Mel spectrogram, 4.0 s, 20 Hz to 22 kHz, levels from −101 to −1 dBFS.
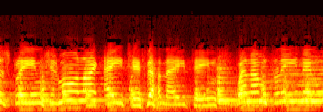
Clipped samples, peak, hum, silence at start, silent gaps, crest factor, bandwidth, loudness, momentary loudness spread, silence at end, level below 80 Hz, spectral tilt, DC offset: under 0.1%; -4 dBFS; none; 0 s; none; 18 dB; 5.4 kHz; -21 LUFS; 5 LU; 0 s; -62 dBFS; -7 dB/octave; under 0.1%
